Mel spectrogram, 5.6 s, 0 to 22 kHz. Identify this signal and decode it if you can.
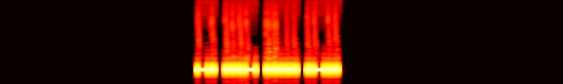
Morse code, heard as a keyed tone, about 34 wpm, 700 Hz. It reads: NV5L
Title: USA Call Signs - 4 Characters - Repeated 3x - 35wpm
